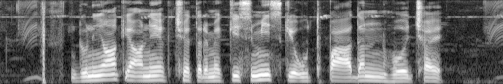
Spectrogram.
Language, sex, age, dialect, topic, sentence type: Maithili, male, 18-24, Eastern / Thethi, agriculture, statement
